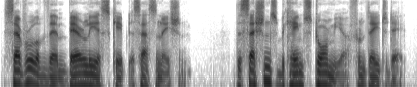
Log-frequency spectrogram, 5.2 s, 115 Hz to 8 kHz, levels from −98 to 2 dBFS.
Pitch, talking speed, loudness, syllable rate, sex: 100 Hz, 160 wpm, -19 LUFS, 6.4 syllables/s, male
